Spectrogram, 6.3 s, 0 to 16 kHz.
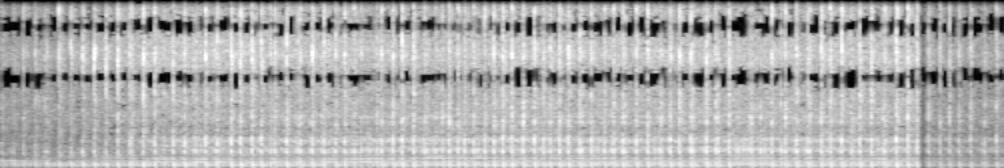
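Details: Old McCulloch 1-10 chainsaw, a two-stroke not fired for a long time, during carburetor tuning: revs surge and sag unevenly with a ragged, stuttering firing beat; runs erratically, cause not pinned down.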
